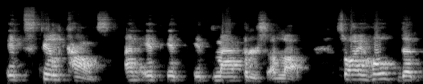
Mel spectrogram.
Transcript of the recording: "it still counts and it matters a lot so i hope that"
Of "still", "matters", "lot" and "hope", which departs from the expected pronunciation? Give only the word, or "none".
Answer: matters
